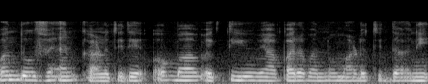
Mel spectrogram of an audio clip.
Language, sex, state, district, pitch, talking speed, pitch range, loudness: Kannada, female, Karnataka, Chamarajanagar, 175 Hz, 100 wpm, 175-190 Hz, -15 LUFS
